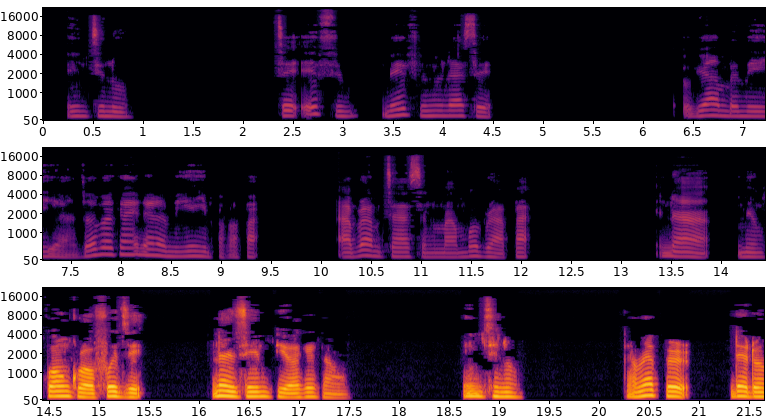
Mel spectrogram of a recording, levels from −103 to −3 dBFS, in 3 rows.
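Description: From the start to 14.48 s, the speech drops about 35 dB, nearly vanishing. The likely cause is one channel inverted, cancelling in the mono sum.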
